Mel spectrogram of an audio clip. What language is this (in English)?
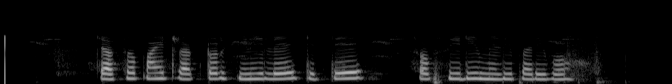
Odia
